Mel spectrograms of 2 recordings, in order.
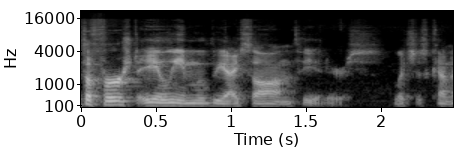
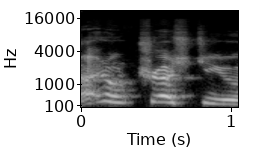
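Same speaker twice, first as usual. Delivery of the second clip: high, whiny, pouting voice, pitched way up; 13 semitones higher than usual. Mocking an actress's character scowling at Ripley: imitating Winona Ryder scowling. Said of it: "she's scowling at Ripley, saying".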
